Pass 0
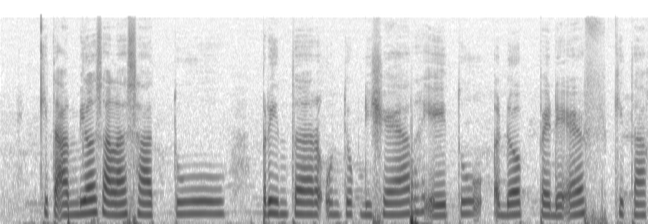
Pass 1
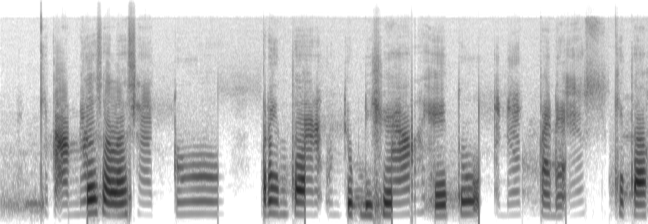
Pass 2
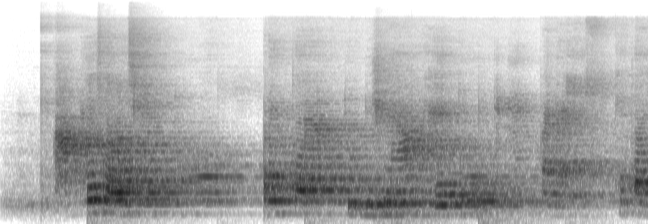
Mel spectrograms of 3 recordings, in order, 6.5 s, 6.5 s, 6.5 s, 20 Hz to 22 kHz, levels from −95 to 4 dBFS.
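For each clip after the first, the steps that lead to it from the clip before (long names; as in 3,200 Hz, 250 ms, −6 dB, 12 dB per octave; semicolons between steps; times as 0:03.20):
harmonic generator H 8 −20 dB, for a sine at −9 dBFS; speech leveller 2 s; high-pass on a step sequencer 2.3 Hz 360–4,300 Hz; level +6.5 dB
dense smooth reverb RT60 2.7 s, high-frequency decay 0.45×, DRR −6 dB; one half of a high-frequency compander decoder only; level −6.5 dB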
